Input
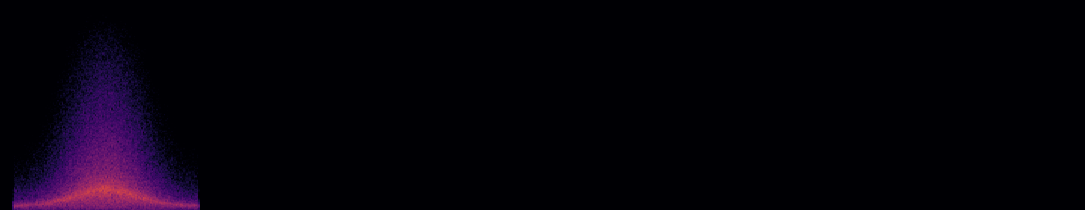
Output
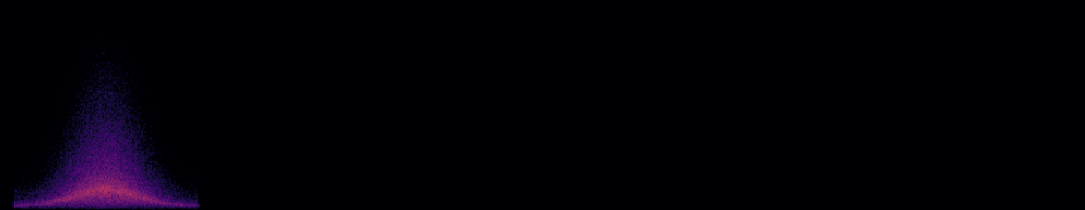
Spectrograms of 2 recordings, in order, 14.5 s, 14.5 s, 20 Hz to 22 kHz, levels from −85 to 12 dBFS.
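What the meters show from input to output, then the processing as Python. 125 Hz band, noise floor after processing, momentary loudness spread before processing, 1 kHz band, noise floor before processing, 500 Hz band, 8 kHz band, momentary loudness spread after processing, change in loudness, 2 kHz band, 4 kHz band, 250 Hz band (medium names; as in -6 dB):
under -20 dB, under -85 dBFS, 20 LU, -10.5 dB, under -85 dBFS, -14.0 dB, -8.0 dB, 20 LU, -8.5 dB, -9.0 dB, -8.5 dB, -19.0 dB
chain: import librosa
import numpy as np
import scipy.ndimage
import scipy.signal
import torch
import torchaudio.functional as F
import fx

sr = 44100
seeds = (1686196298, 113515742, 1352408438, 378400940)

y = fx.highpass(x, sr, hz=1000.0, slope=6)
y = y * 10.0 ** (-8.0 / 20.0)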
